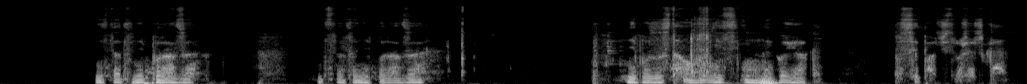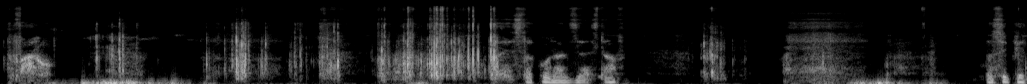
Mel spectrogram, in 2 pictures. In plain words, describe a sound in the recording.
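A man talks calmly and close up, with pauses.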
